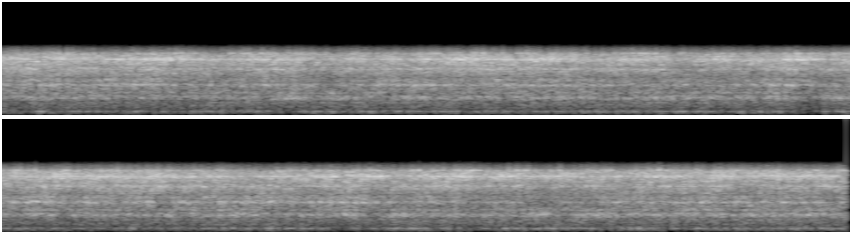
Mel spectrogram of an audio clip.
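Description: Twin-engine jet airliner's engines running steadily at idle taxi power, a constant whine over a low hum.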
